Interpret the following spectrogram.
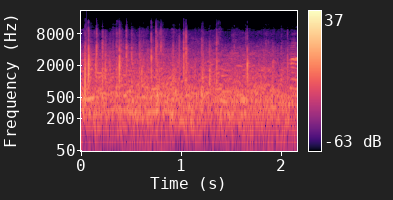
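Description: Irregular sharp clicks or taps, several a second, over outdoor street background noise with faint voices.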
